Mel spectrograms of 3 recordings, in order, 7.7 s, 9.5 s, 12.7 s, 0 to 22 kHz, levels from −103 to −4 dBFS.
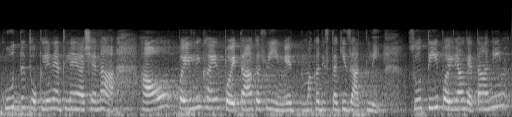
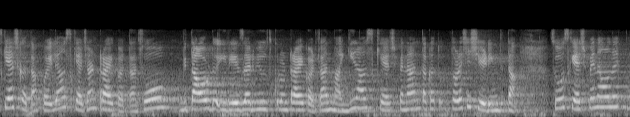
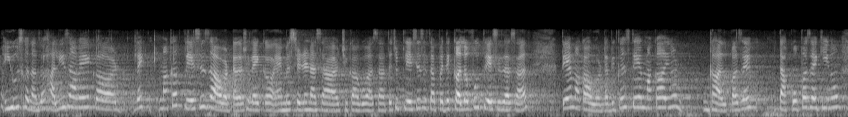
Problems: background conversations at intervals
